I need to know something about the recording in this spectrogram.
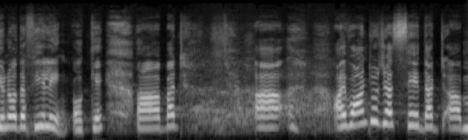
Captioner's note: laughter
